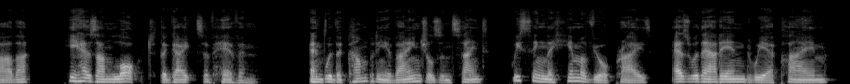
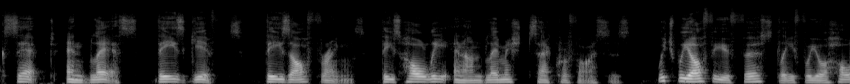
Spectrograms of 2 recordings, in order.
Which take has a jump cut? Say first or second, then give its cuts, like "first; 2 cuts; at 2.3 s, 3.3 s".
first; 1 cut; at 3.2 s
